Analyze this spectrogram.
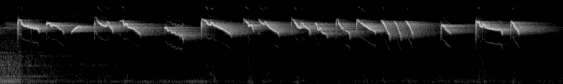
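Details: Oriental white-eye, buxtoni race, in full 'konslet' song: continuous rapid twitter of thin, piercing, falling notes grouped into short bursts roughly every second, a faint low thump at the start, otherwise clean.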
